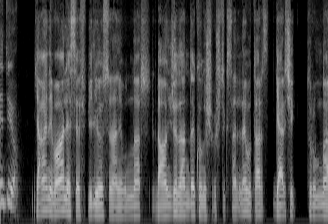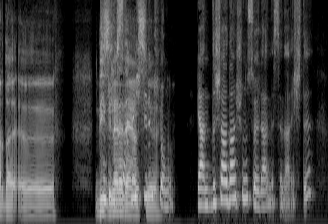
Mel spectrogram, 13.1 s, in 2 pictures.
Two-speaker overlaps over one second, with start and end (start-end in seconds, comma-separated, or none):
8.6-9.8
